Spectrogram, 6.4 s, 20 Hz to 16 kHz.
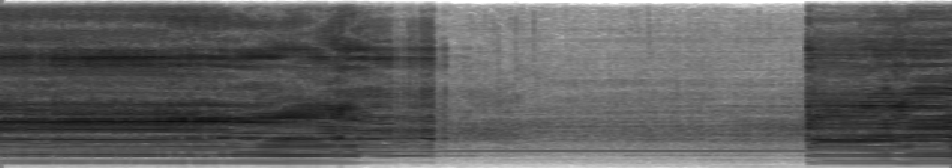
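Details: Ryobi USB Lithium cordless power carver (1mm stroke, 14,000 SPM) with square chisel, carving a board; steady high buzzing whine drops under cut and recovers when clear, running properly; road-widening work noise in background.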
